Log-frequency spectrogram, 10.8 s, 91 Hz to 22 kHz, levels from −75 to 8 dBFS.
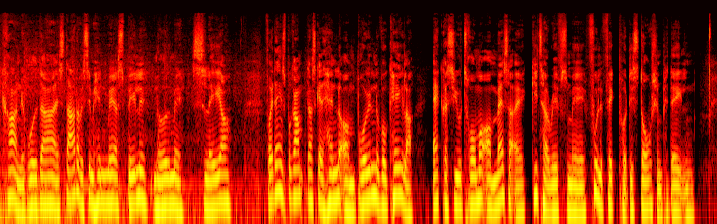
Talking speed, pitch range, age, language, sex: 185 wpm, 120-150 Hz, 30-49, Danish, male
